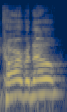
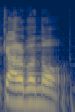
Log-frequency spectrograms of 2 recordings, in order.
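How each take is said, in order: First: The name is said with an English pronunciation. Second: The name is said with a French pronunciation. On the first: "I can say it that way" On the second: "say it the French way"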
